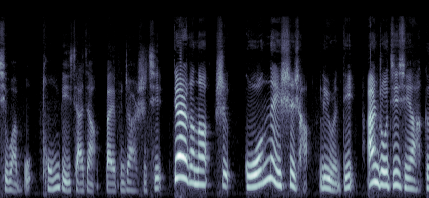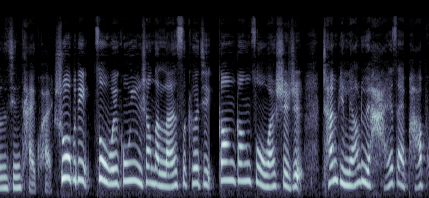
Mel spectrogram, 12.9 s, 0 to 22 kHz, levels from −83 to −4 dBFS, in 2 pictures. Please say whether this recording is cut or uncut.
cut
